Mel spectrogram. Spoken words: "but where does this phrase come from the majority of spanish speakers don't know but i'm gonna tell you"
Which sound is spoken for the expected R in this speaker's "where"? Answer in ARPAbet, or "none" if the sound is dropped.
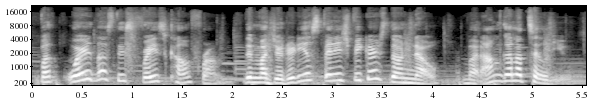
R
